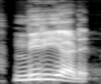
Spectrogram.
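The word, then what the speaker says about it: myriad: meeting है मेरी अड़ अब देखेंगे इसका उच्चारण रहेगा मिरियड ले कि हमको मिरियर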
